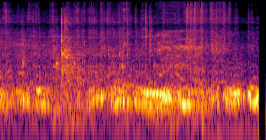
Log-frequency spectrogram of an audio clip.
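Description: Several Mundi pigeons coo continuously at close range in a pigeon farm loft, a steady low burbling chorus that holds through most of the stretch with no clear pauses.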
